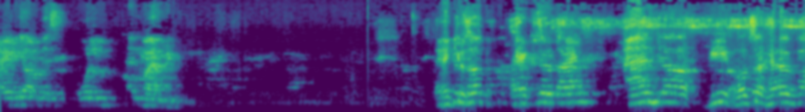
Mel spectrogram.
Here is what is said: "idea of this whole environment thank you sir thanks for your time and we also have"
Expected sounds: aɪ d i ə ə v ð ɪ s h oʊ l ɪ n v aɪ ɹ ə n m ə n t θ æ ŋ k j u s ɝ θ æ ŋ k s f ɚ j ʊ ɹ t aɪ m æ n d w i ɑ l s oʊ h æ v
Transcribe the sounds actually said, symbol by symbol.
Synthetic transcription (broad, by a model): aɪ d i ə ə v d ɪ s h oʊ l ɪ n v aɪ ə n m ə n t t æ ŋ k j u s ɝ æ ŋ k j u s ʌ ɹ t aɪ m æ n d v i ɑ l s oʊ h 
